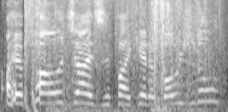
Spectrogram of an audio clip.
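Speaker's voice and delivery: high mocking whiny imitation of her apology. Mocking the streamer's teary apology in a high whiny voice. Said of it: "I didn't see her say that".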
